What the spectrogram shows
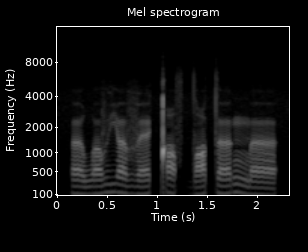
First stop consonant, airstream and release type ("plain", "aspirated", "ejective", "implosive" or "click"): click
